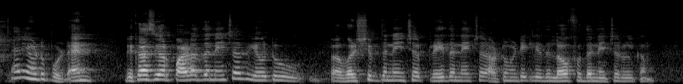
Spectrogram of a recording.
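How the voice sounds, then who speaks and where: A man speaks very fast in a high pitch with ordinary pitch variation. Noticeable background noise runs underneath. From India, rural village. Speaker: professor. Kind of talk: Q&A answer after lecture. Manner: hesitant, with fillers.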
